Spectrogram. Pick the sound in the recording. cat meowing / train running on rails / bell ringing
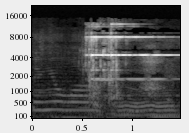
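bell ringing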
